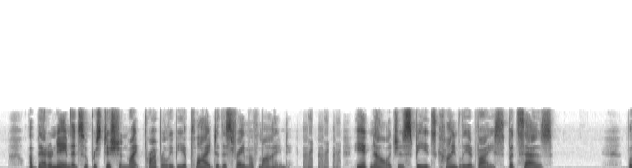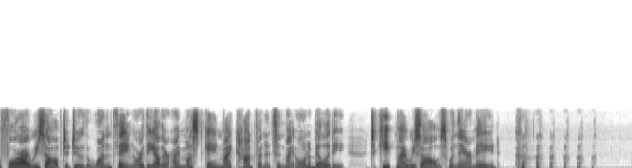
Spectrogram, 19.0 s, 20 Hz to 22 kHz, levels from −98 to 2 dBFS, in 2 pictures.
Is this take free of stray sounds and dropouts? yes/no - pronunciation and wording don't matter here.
no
